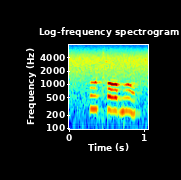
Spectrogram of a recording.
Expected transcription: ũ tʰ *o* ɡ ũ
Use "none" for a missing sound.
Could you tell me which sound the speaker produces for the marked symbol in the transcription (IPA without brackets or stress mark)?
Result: o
